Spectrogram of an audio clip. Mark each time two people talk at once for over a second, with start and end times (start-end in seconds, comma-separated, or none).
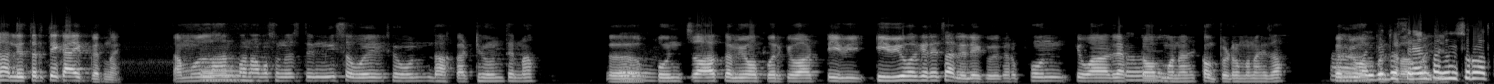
none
